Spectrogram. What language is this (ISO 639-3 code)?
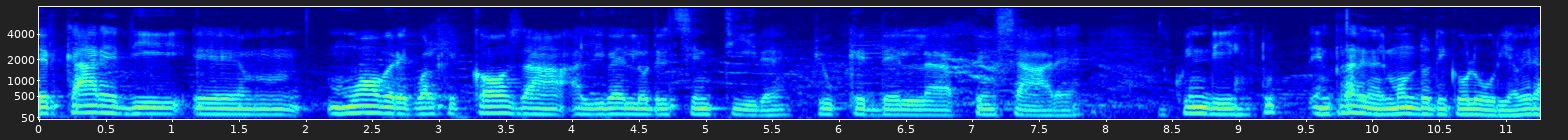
ita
